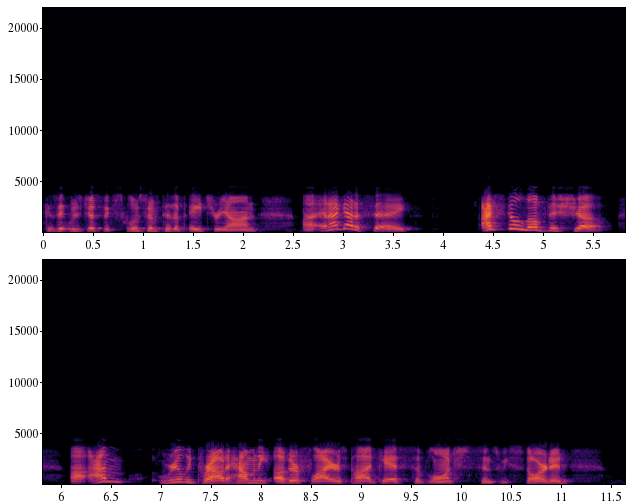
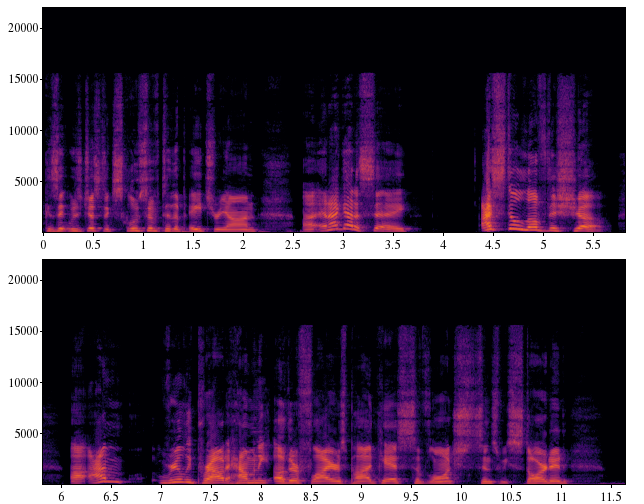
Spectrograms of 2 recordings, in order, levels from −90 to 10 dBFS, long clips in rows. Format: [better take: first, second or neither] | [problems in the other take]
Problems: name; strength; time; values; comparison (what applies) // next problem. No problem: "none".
second | phone-call audio; nothing above 3.5 kHz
